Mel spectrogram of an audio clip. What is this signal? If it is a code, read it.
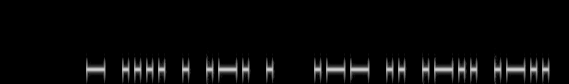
Morse code, heard as a keyed tone, about 21 wpm, 700 Hz. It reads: THERE WILL
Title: Sentences from Top 1000 Words - Review Part 2 - 20wpm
